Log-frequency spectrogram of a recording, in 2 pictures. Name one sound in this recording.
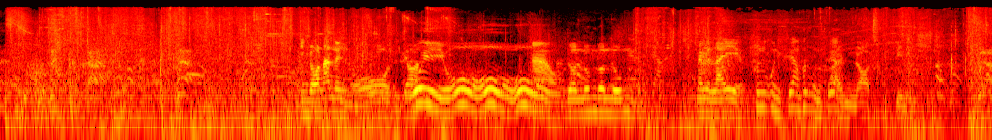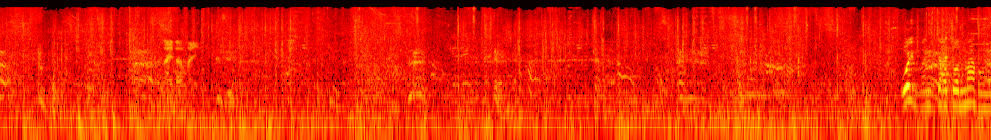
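Game weapons fire in rapid bursts with crackling energy blasts.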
